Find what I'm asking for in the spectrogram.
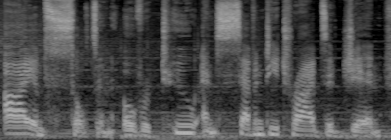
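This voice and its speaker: An actor voicing a proud, lonely, ancient male genie in a hollow, gravelly voice, speaking slowly and with command. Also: medium pitch, animated. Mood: solemn. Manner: slow, stately, commanding speech. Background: loud music.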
